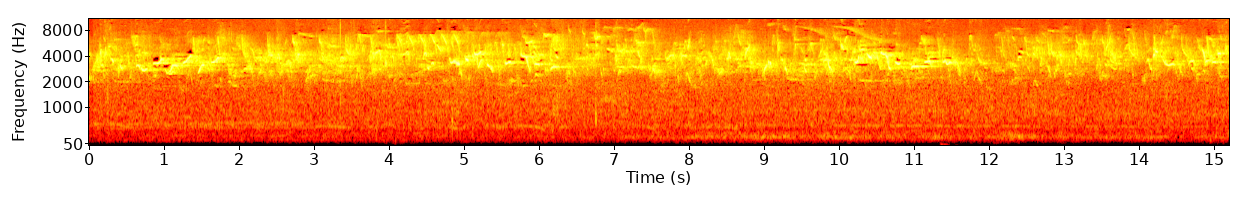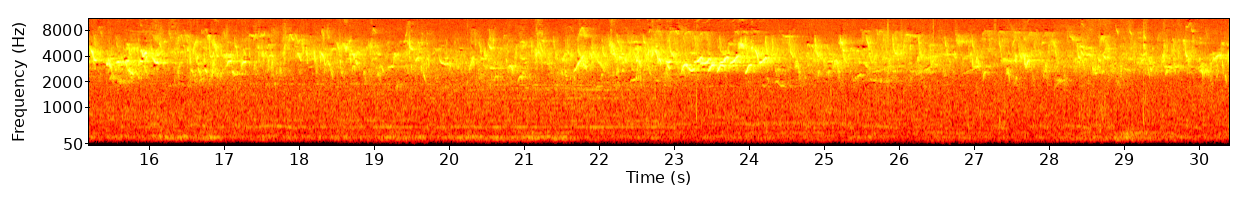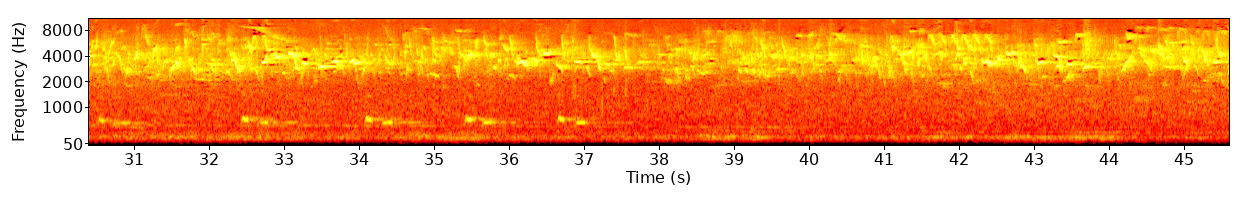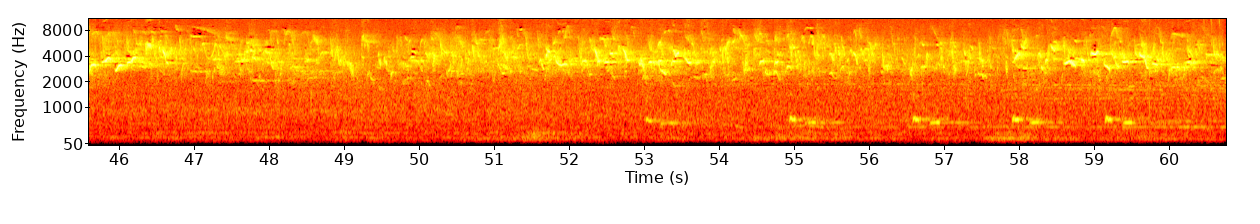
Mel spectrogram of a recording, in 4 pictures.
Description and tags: Birds in the wood
lots of birds in an european wood, made out of two mono-signals from an iphone 6, some slight outdoor-reverb added, but nearly not noticable ;-)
